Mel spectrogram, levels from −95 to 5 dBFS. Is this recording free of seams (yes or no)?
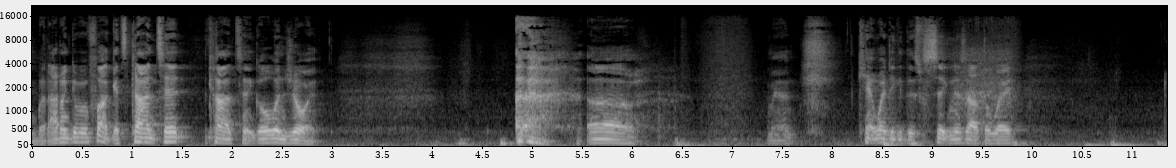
no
